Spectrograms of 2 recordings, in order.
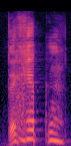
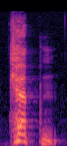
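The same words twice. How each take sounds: First: High-pitched urgent hiss; hissed warning. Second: Loud, higher-pitched glad greeting; delighted call. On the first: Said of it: "zischte er". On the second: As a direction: call out, pleased to see them. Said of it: "rief Tim erfreut". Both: A narrator's reading.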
